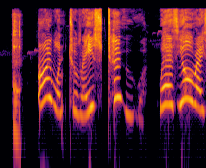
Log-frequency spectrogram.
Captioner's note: snorts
